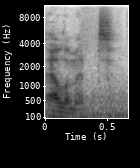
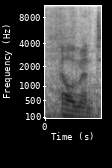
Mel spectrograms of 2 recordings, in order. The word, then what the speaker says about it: LMNT: And we got a nice package from LMNT, which I think is pronounced element.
